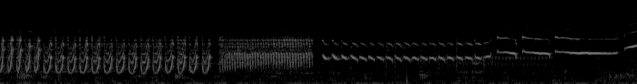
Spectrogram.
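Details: Malinois Waterslager canary, recorded 2020, singing a varied low-pitched series: a fast bubbling run of rapid repeated notes, a dense buzzy roll, a steady chain of paired notes, then several long clear whistled notes.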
